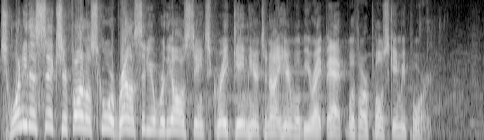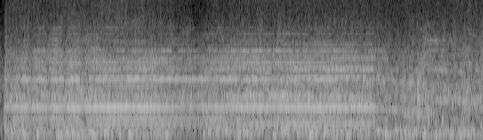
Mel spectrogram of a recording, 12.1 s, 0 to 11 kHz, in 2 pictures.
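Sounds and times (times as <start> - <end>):
speech: 0.0 - 5.5
busy outdoor crowd din at a stadium: 0.0 - 12.0
band playing outdoors at a stadium: 6.1 - 12.0
loud sustained siren tone at a stadium celebration: 6.1 - 12.0.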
